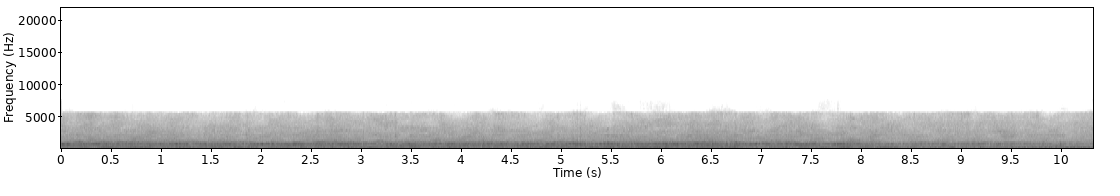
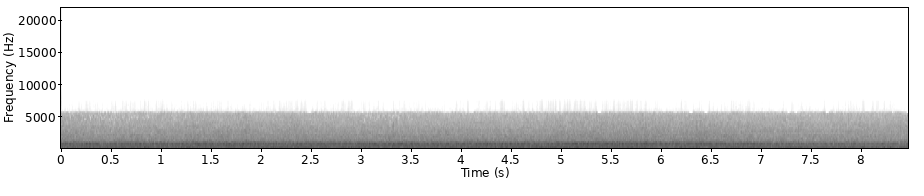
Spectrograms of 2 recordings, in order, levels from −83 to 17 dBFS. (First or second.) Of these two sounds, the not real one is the first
